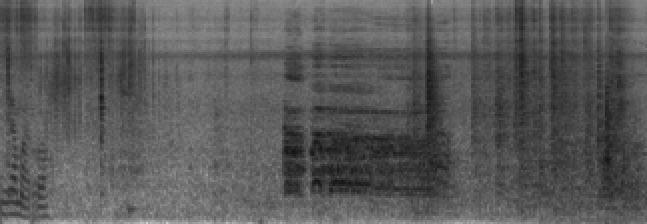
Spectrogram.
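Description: A rooster crowing once, a single long call of about a second and a half starting about three seconds in.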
